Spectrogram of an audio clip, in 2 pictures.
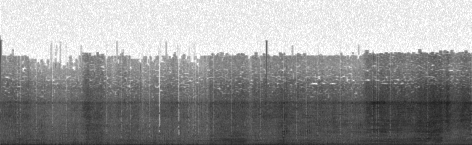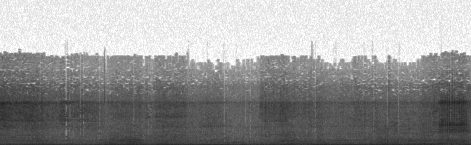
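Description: Dirt-track race car engine heard from inside its open cockpit: a steady, loud low drone, with the revs climbing several times as the car accelerates, most plainly about eight seconds in and again near the end.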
